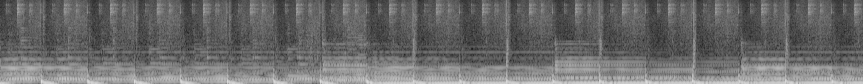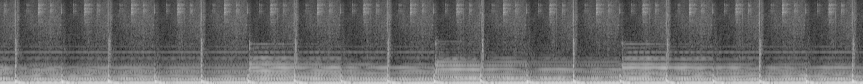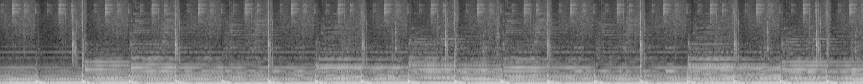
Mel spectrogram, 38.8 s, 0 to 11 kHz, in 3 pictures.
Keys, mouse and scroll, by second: 15.1 click, 16.4 scroll up 1, 16.4 middle click, 17.3-18.9 scroll down 1, 18.9 click, 21.5 click, 31.8 click, 35.5-36.2 scroll up 1, 36.2-37.7 middle drag, 37.7-38.8 drag.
